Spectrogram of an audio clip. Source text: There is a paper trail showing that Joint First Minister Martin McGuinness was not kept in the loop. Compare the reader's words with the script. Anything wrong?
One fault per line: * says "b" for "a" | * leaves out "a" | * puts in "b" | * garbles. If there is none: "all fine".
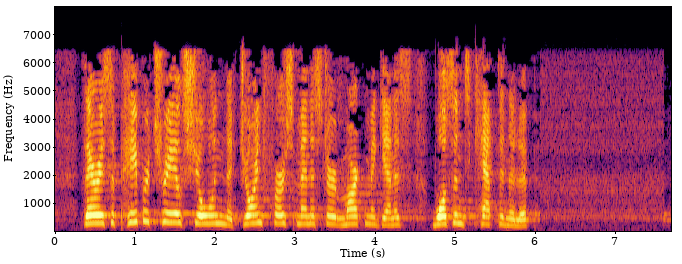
all fine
